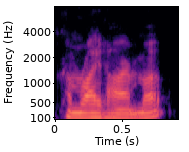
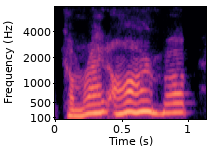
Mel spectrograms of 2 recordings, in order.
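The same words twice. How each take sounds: First: It is said in a low voice. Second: It is said high, light and airy. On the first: "Instead of into a low" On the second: "he increased it a little high, almost like light and airy"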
